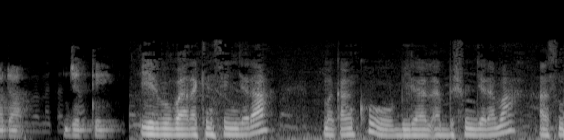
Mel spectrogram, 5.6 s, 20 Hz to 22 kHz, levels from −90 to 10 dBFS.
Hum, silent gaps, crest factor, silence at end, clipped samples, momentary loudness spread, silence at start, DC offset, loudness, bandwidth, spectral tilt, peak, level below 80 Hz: none; none; 16 dB; 0 s; under 0.1%; 12 LU; 0 s; under 0.1%; -26 LUFS; 7.4 kHz; -7.5 dB/octave; -10 dBFS; -50 dBFS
